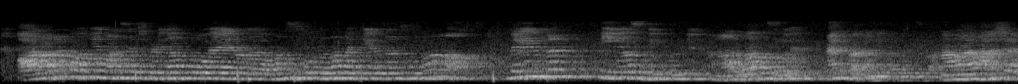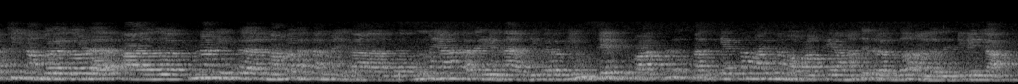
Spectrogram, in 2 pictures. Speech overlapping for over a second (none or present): none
